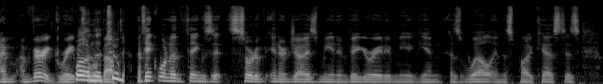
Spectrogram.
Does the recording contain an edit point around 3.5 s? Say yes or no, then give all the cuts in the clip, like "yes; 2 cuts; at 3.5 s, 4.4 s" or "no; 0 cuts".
no; 1 cut; at 1.2 s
